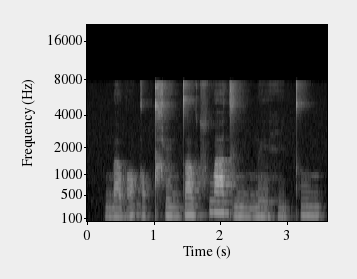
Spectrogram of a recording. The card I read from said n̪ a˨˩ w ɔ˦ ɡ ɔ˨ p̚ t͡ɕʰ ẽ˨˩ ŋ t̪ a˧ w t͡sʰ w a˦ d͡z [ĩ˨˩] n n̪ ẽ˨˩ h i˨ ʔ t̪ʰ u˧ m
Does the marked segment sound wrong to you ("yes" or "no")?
no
